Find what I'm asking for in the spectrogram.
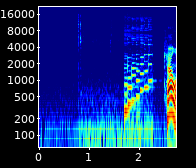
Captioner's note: buzzer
